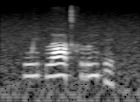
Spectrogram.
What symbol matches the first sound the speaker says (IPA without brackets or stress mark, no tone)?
w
